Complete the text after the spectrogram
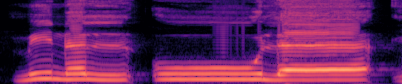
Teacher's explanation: یہاں پر واو مدہ ہوگا، ایک الف کے برابر کھینچ کر پڑھیں گے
